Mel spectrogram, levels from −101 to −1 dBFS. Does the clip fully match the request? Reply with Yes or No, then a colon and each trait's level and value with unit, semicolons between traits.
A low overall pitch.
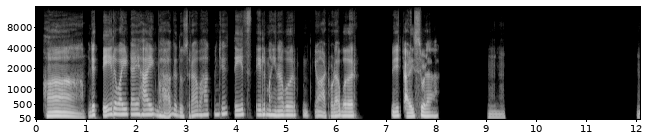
Yes: low, 130 Hz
